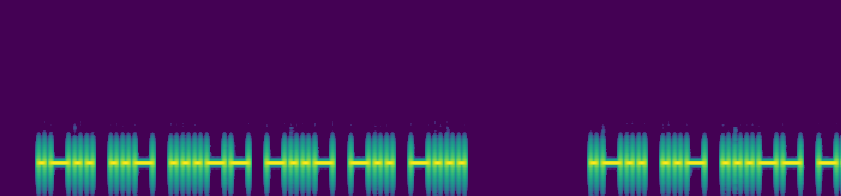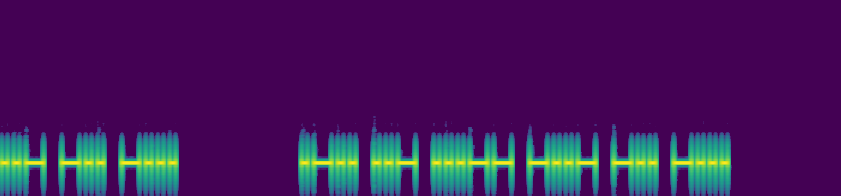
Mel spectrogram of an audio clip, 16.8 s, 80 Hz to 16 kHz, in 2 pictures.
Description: Morse code, heard as a keyed tone, about 20 wpm, 700 Hz. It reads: LU3XDB LU3XDB LU3XDB
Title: DXCC-100 Call Signs - 6 Characters - Repeated 3x - 20wpm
